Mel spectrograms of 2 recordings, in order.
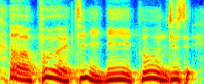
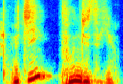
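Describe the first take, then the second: First: Slow, sulky plea with no joy; gloomy mumbled begging. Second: Light, glad request; cheerful asking. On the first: Pretend. Preacher shows the joyless way to ask God for money. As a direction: drag the words out like a reluctant child. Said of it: "그냥 팻". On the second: Shown as a demonstration. Preacher shows how to ask God joyfully. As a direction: ask brightly, happily expecting. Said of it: "구할 때는 기쁘게".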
